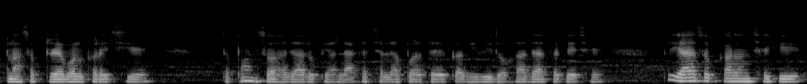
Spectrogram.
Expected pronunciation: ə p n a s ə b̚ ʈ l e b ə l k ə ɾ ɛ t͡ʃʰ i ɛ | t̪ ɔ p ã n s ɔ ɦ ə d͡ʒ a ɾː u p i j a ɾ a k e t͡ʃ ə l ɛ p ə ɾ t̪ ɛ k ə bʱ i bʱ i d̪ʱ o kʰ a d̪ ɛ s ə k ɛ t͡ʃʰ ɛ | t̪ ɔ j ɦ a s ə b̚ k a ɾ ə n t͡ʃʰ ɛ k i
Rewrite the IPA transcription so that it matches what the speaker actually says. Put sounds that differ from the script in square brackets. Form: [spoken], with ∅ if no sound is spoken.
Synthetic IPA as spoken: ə p n a s ə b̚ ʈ [ɾ] e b ə l k ə ɾ ɛ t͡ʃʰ i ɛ | t̪ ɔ p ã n s ɔ ɦ ə d͡ʒ a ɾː u p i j a [l] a k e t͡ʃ ə l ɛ p ə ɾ t̪ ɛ k ə bʱ i bʱ i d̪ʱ o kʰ a d̪ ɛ s ə k ɛ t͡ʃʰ ɛ | t̪ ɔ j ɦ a s ə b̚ k a ɾ ə n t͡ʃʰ ɛ k i

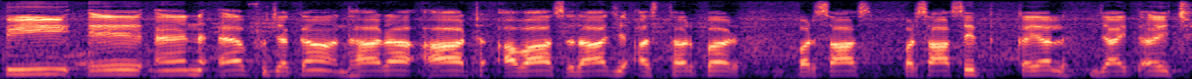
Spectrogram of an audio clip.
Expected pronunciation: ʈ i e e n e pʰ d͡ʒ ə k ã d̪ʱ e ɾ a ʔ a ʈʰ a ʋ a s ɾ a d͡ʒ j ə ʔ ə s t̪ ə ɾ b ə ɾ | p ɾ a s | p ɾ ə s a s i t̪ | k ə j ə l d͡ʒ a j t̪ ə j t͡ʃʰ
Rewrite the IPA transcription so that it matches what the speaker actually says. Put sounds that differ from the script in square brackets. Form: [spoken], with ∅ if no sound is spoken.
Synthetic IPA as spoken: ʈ i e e n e pʰ d͡ʒ ə k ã d̪ʱ [a] ɾ a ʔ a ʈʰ a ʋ a s ɾ a d͡ʒ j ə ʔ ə s [t̪ʰ] ə ɾ [p] ə ɾ | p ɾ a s | p ɾ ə s a s i t̪ | k ə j ə l d͡ʒ a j t̪ ə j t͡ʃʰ

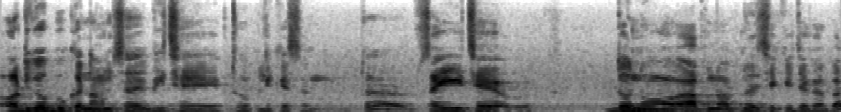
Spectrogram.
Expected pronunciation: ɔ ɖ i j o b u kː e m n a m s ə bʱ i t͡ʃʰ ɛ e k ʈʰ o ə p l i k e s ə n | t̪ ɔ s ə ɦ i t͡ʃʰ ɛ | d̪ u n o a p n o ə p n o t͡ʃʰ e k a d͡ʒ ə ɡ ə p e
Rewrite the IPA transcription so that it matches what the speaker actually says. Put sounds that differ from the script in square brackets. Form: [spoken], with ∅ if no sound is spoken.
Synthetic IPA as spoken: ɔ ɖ i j o b u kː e [∅] n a m s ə bʱ i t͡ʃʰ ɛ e k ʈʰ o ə p l i k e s ə n | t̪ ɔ s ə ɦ i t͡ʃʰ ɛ | d̪ [o] n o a p n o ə p n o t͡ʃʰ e k [i] d͡ʒ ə ɡ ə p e

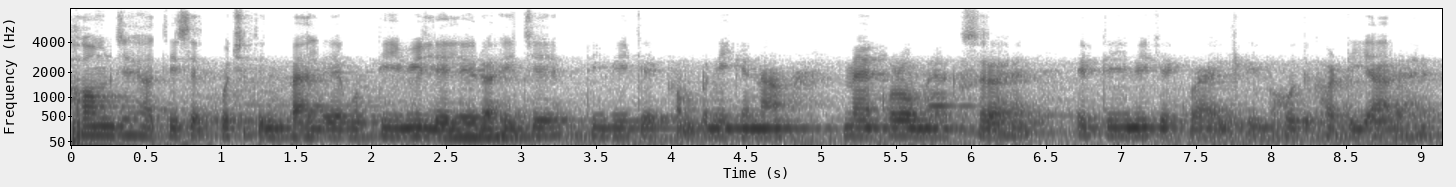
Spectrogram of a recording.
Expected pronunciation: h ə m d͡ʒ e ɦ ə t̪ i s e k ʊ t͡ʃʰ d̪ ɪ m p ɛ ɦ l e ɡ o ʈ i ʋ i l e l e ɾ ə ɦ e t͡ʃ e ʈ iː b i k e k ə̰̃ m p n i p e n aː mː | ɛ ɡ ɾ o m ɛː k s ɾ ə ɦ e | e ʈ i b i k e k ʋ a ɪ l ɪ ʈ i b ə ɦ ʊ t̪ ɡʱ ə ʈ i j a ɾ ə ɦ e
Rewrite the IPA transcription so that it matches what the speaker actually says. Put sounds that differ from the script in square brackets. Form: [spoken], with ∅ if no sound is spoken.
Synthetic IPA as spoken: h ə m d͡ʒ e ɦ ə t̪ i s e k ʊ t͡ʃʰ d̪ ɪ [n] p ɛ ɦ l e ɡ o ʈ i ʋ i l e l e ɾ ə ɦ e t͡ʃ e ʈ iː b i k e k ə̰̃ m p n i [k] e n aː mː | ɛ [k] ɾ o m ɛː k s ɾ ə ɦ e | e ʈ i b i k e k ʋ a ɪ l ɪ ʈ i b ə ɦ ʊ t̪ ɡʱ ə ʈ i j a ɾ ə ɦ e

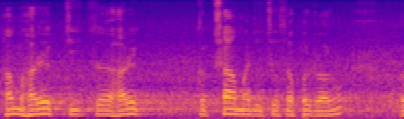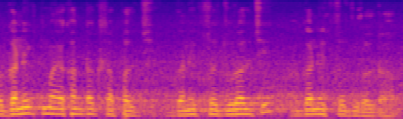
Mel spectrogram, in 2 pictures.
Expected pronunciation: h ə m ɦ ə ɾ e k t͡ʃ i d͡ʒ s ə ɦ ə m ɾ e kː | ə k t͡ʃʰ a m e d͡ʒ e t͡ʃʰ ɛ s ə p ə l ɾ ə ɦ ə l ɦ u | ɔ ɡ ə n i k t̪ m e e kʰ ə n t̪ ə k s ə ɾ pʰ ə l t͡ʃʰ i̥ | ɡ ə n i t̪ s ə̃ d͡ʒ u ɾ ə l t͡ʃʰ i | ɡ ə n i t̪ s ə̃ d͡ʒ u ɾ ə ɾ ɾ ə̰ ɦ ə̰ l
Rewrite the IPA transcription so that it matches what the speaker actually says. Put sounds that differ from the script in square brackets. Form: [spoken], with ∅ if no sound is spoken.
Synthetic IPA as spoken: h ə m ɦ ə ɾ e k t͡ʃ i d͡ʒ s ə ɦ ə [∅] ɾ e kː | ə k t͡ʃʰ a m e d͡ʒ e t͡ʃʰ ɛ s ə [pʰ] ə l ɾ ə ɦ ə l ɦ [ũ] | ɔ ɡ ə n i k t̪ m e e kʰ ə n t̪ ə k s ə [∅] pʰ ə l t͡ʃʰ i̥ | ɡ ə n i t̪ s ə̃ d͡ʒ u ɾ ə l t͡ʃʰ i | ɡ ə n i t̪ s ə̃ d͡ʒ u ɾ ə [l] ɾ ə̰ ɦ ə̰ l

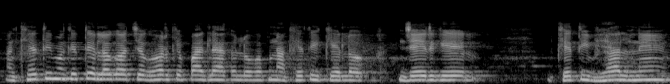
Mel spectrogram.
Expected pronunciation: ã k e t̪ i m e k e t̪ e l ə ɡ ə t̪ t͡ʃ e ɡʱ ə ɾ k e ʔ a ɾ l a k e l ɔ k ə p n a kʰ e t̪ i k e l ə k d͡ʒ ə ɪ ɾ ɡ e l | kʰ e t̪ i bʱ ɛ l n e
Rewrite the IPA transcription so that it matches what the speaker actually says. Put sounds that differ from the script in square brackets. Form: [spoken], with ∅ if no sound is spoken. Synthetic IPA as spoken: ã [kʰ] e t̪ i m e k e t̪ e l ə ɡ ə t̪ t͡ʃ e ɡʱ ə ɾ k e [p] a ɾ l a k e l [o] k ə p n a kʰ e t̪ i k e l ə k d͡ʒ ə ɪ ɾ ɡ e l | kʰ e t̪ i bʱ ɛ l n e

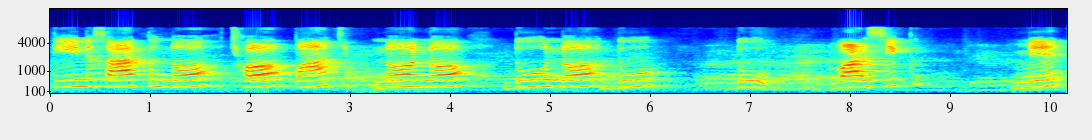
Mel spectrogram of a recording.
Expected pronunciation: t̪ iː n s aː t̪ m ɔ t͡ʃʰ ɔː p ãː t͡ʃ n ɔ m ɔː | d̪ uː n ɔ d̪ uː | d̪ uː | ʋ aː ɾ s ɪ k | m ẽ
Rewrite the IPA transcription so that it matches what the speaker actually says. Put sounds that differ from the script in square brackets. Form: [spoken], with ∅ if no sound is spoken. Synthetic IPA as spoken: t̪ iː n s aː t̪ [n] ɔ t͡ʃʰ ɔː p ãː t͡ʃ n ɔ [n] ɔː | d̪ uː n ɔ d̪ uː | d̪ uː | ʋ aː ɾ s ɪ k | m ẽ

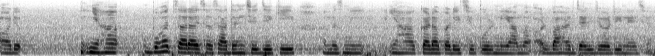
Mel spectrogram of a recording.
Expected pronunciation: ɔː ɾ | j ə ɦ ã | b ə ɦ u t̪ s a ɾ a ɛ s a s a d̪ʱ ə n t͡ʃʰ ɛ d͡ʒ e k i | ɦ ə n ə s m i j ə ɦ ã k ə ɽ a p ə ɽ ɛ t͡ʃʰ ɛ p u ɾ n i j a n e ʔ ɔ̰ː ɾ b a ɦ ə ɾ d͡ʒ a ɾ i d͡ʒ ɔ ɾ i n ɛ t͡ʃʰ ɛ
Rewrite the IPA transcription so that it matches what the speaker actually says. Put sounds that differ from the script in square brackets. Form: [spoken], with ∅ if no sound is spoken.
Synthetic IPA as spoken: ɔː ɾ | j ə ɦ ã | b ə ɦ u t̪ s a ɾ a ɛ s a s a d̪ʱ ə n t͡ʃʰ ɛ d͡ʒ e k i | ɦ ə [m] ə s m i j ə ɦ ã k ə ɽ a p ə ɽ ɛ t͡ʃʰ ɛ p u ɾ n i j a [m] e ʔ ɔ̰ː ɾ b a ɦ ə ɾ d͡ʒ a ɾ i d͡ʒ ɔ ɾ i n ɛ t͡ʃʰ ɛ

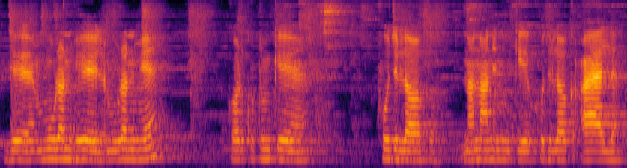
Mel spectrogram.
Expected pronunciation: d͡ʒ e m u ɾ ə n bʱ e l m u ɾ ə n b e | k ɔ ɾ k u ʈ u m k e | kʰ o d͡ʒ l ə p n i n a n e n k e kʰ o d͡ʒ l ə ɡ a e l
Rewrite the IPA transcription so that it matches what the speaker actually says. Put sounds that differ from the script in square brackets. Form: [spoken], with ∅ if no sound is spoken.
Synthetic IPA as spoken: d͡ʒ e m u ɾ ə n bʱ e l m u ɾ ə n [m] e | k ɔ ɾ k u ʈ u m k e | kʰ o d͡ʒ l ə [k] n [a] n a n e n k e kʰ o d͡ʒ l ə [k] a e l

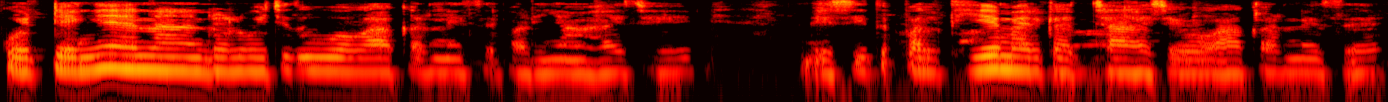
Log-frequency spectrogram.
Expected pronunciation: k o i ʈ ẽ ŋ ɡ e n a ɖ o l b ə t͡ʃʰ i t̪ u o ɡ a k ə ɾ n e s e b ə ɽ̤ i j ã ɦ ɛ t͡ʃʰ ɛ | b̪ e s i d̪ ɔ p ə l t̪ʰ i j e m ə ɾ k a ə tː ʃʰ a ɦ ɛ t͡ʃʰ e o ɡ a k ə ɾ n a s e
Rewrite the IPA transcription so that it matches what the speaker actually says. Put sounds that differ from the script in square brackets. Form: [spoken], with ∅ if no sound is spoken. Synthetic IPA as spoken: k o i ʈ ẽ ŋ ɡ e n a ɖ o l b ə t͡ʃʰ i t̪ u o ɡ a k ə ɾ n e s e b ə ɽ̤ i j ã ɦ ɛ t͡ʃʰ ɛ | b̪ e s i [t̪] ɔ p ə l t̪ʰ i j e m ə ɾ k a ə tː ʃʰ a ɦ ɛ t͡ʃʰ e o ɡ a k ə ɾ n [e] s e

